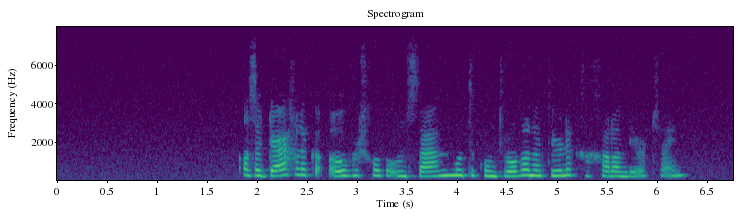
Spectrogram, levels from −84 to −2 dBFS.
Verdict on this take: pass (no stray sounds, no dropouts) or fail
pass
